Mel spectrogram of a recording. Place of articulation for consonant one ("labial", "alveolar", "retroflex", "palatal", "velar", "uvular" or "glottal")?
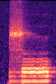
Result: alveolar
